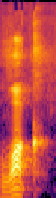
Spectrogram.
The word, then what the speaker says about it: walk: Okay, for example, if I ask you to write the spelling of walk, W-A-K, actually you have to write, but we write W-A-L-K.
